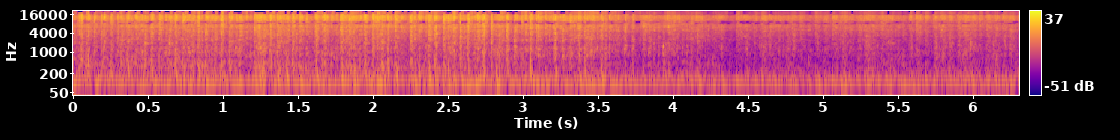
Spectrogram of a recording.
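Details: Blower methanol Camaro after cleaning the injector nozzles, which had much gunk, especially in the top ones: loud, deep, lumpy idle firing even and steady with no stumble; not drowning in fuel. Running normally.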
